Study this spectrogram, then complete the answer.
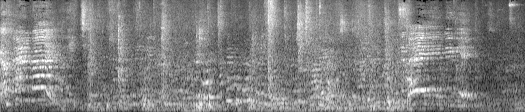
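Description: A man speaks calmly to a group.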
